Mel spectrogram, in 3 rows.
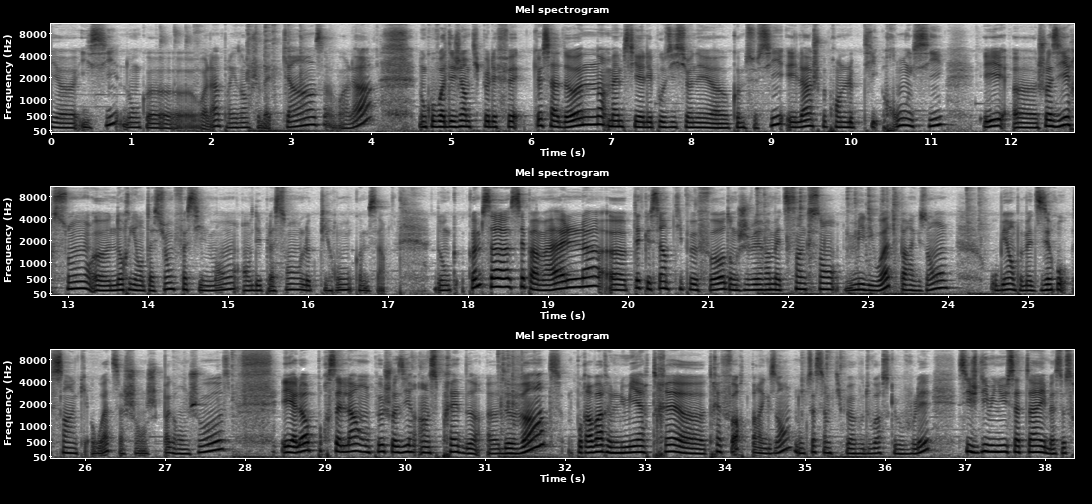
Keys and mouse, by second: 1.6-3.0 drag, 8.9-17.2 drag, 20.8-24.3 drag, 22.1 KP_0, 27.8 KP_7, 30.2-31.5 drag, 35.3 s.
